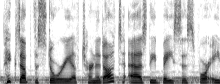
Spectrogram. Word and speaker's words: Turandot: And if you're more familiar with the opera and you're wondering why I'm pronouncing Turandot with a T, it's because the word is Persian and Puccini, like me, wasn't great at pronunciation. But in this case, the Persian word is Turandot.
